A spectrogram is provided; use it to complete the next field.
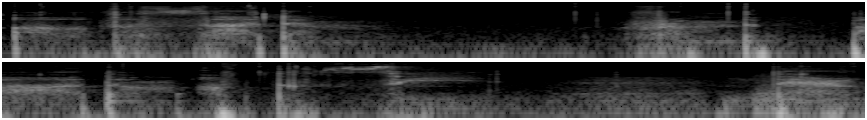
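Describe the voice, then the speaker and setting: Someone whispers over noticeable background noise. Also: woman. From Italy. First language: Italian. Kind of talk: ASMR book reading. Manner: whispering, soft-spoken.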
